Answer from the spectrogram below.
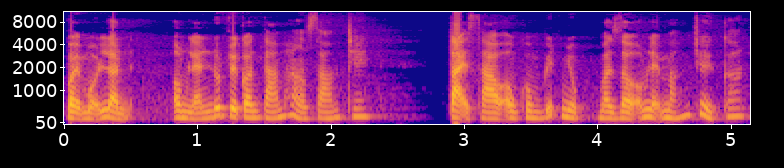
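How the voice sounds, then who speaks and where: A long-suffering mother , played by a woman narrator, finally shouts back at her husband. Her voice rises and grows loud with defiance. She sounds pushed to the edge. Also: lowish voice, fairly even intonation, fast, slightly rough. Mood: defiant. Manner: pleading then shouting back.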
